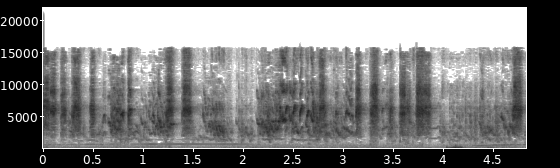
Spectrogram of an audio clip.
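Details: A breeding pair of budgies within a captive colony, heard as rapid shrill chirps and scratchy warbles in short bursts, with a low thump near the end.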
